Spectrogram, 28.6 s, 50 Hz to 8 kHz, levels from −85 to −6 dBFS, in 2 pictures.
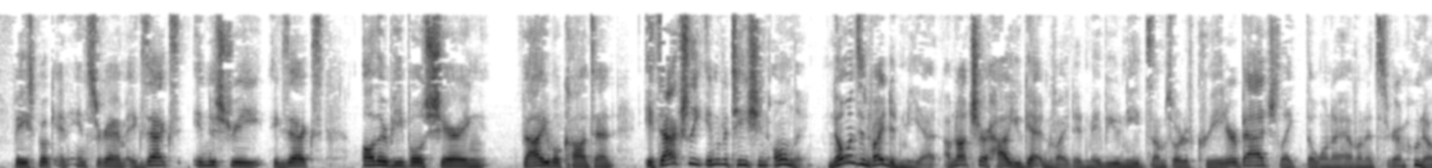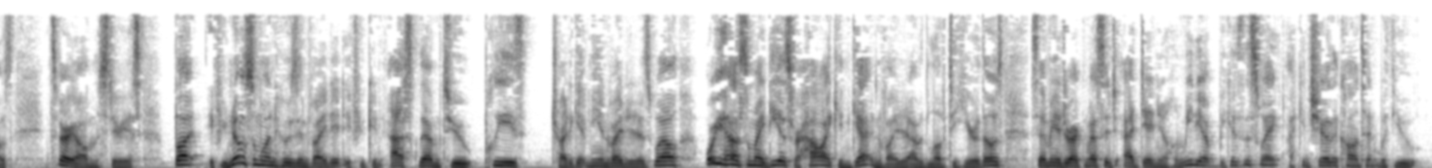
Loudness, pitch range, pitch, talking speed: -19 LUFS, 140-180 Hz, 160 Hz, 215 wpm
